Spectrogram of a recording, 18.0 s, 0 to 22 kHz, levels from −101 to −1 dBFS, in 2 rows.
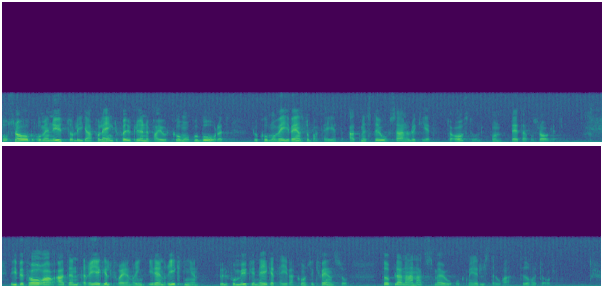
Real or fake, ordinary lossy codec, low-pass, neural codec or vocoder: real; none; none; none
